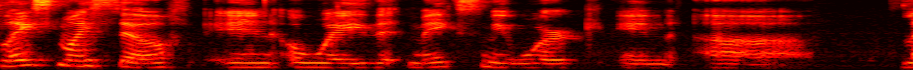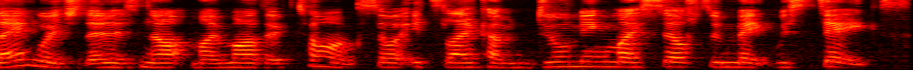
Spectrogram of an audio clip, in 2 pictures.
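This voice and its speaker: A woman with an Israeli accent, at a medium pitch and a moderate pace. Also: fairly even intonation. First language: Hebrew. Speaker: participant. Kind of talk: sharing circle. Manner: halting.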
